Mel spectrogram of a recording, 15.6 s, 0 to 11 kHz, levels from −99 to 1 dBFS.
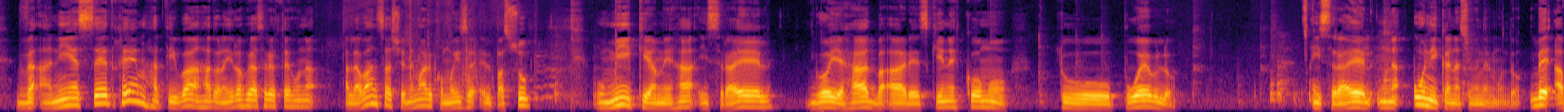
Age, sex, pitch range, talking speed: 30-49, male, 100-130 Hz, 125 wpm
